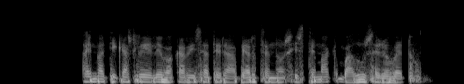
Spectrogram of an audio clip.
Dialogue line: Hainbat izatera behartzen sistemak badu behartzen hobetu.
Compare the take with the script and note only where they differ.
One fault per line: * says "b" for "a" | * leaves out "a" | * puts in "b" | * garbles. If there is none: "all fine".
* puts in "ikasle elebakar"
* puts in "duen"
* says "zer" for "behartzen"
